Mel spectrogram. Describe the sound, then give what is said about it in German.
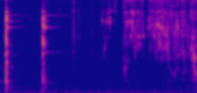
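Tea pours into a cup: two bright, ringing clinks of china come first, then a steady, splashy trickle of liquid fills the cup. No one speaks. “Der Tee.”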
